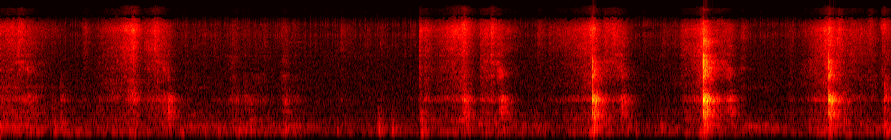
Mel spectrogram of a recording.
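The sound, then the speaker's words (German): A knife slices a large onion into rings: a run of irregular, crisp crunching cuts, soft at first and growing sharper toward the end, with no talk. “Aus der größeren machen wir jetzt Zwiebelringe.”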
